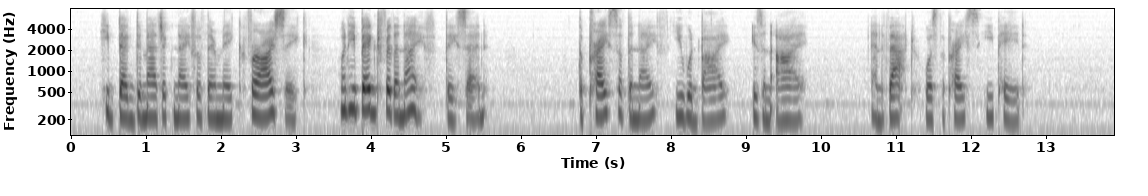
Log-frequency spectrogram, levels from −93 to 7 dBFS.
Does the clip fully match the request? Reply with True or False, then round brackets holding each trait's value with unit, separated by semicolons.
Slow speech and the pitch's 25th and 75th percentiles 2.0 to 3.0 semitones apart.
False (160 wpm; 2.4 semitones)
